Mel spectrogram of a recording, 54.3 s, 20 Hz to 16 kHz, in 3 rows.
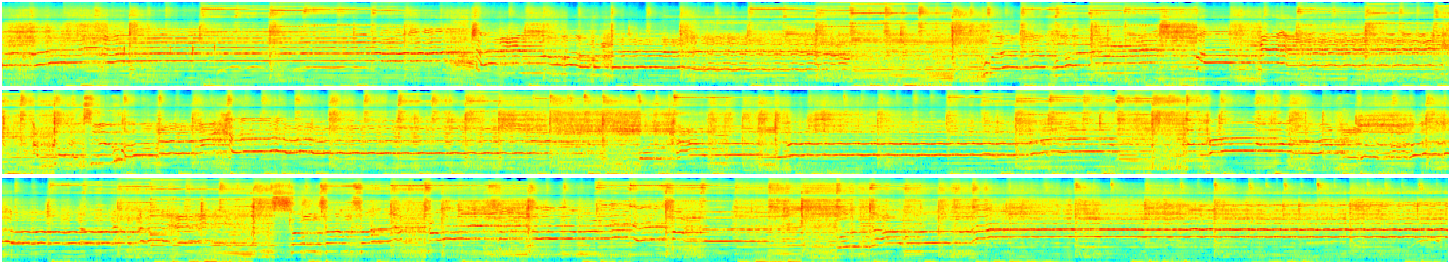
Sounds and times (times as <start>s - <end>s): Female singing: 0.0s - 54.2s
Music: 0.0s - 54.2s.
